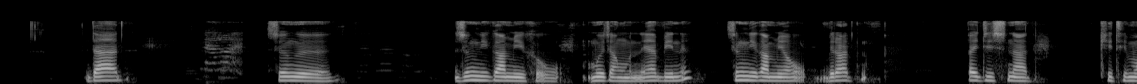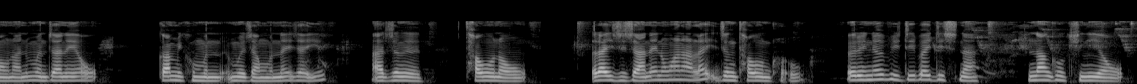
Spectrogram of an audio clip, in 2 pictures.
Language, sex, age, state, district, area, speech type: Bodo, female, 45-60, Assam, Kokrajhar, rural, spontaneous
